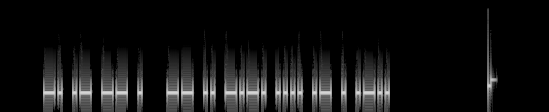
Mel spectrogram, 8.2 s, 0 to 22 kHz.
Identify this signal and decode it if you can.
Morse code, heard as a keyed tone, about 22 wpm, 700 Hz. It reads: NAME MICHAEL
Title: Practice QSO - Exchange 1 - Beginning - 22wpm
